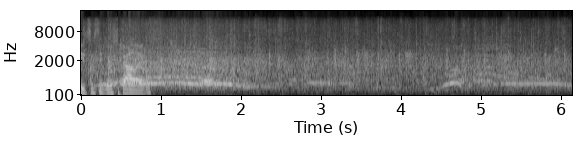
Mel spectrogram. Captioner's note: attendees cheering and applauding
